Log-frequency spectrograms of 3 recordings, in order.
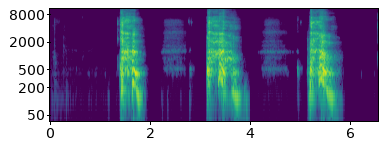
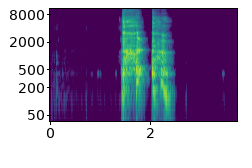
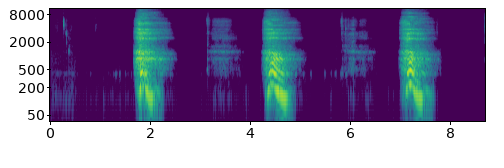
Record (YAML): three_cough_length: 6.6 s
three_cough_amplitude: 32768
three_cough_signal_mean_std_ratio: 0.35
cough_length: 3.8 s
cough_amplitude: 32768
cough_signal_mean_std_ratio: 0.34
exhalation_length: 8.7 s
exhalation_amplitude: 32768
exhalation_signal_mean_std_ratio: 0.28
survey_phase: beta (2021-08-13 to 2022-03-07)
age: 65+
gender: Male
wearing_mask: 'No'
symptom_none: true
smoker_status: Never smoked
respiratory_condition_asthma: false
respiratory_condition_other: false
recruitment_source: REACT
submission_delay: 3 days
covid_test_result: Negative
covid_test_method: RT-qPCR
influenza_a_test_result: Negative
influenza_b_test_result: Negative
